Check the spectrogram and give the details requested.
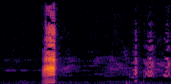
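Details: Female mallard quacking: one loud, harsh, nasal quack, then a few softer, shorter quacks in quick succession, with quiet background.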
